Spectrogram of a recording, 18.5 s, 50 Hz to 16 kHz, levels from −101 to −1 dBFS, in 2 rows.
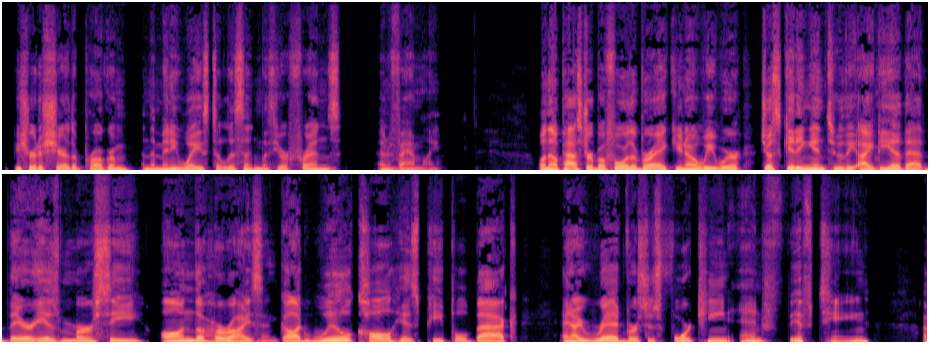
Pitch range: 95-135 Hz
